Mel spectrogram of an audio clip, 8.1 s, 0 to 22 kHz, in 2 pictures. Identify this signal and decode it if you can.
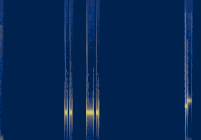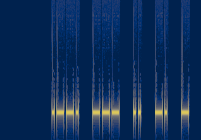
Morse code, heard as a keyed tone, about 25 wpm, spaced as for 18 wpm, 700 Hz. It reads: IN POINT
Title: 2x Character Spacing - Top 200 Words - 25wpm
